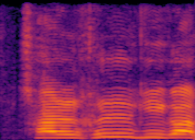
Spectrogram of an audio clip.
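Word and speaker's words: 찰흙이: 리을 기역 받침인데 뒤에 자음이 없고 모음으로 바로 이어지죠? 그럴 때는 연음이 되면 무조건 뒤에 있는 게 연음이 되죠. 그러니까 리을은 받침으로 발음되고 기역은 뒤로 넘어가서 세 번째 음절에 초성으로 발음이 되죠.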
